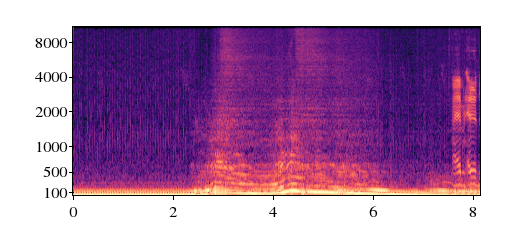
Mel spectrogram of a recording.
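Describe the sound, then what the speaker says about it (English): A 2017 Chevrolet Camaro with a 2.0T engine and cold air intake idles with a deep rumble, then rises in pitch through a quick rev and falls back, loud and close. "Here's a quick rev for you guys."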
